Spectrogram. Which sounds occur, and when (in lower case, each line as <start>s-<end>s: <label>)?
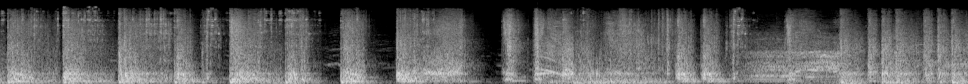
0.0s-9.6s: music
4.9s-5.3s: speech
7.2s-7.5s: generic impact sounds
7.8s-8.4s: shout
8.7s-9.6s: cheering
